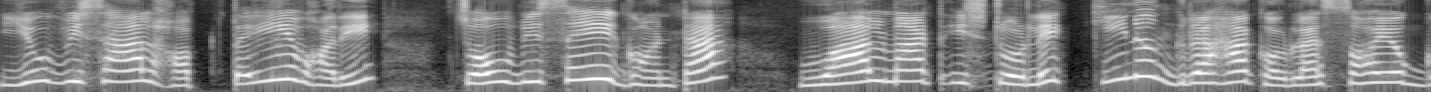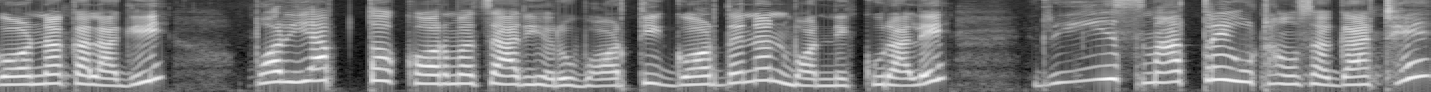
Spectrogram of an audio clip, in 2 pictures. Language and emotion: Nepali, disgusted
